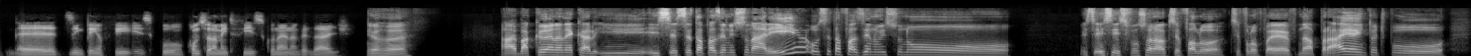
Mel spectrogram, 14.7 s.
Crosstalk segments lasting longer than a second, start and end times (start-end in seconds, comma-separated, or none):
none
